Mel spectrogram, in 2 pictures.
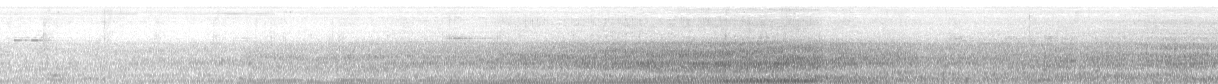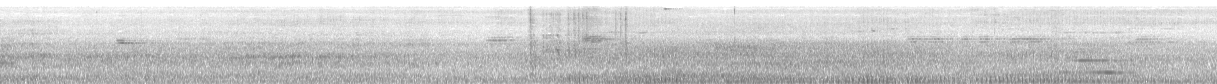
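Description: A motorcycle engine hums steadily close by as it rides.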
